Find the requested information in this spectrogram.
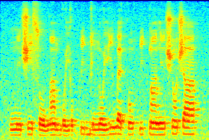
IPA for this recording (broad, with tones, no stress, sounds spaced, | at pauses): m ĩ˨ ʃ i˧ s o˨ w ã˧ b o˨ j o˨˦ k͡p i˦ b i˧ n o˧ j i˦ w ɛ˦˨ k ɔ̃˧ k͡p i˧ k͡p ã˧ l ĩ˧ ʃ ɔ̃˦ ʃ a˦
